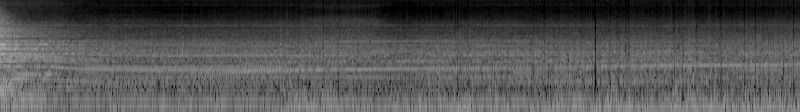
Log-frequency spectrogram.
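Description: A car engine hums steadily while driving along a road.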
